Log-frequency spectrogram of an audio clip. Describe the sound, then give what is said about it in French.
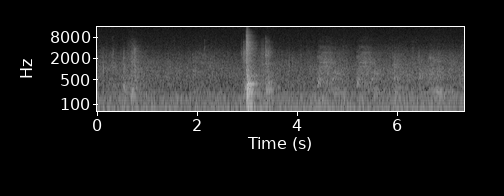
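A key works the lock of an apartment building door as a woman lets herself into her building: one sharp metallic clack followed by a softer knock, set against a steady low background rumble with no talking. “Et elle va mettre la clé pour entrer dans son immeuble.”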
